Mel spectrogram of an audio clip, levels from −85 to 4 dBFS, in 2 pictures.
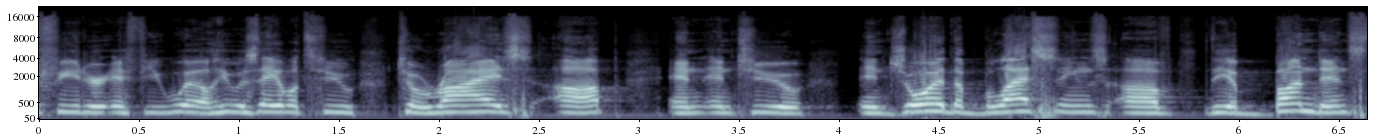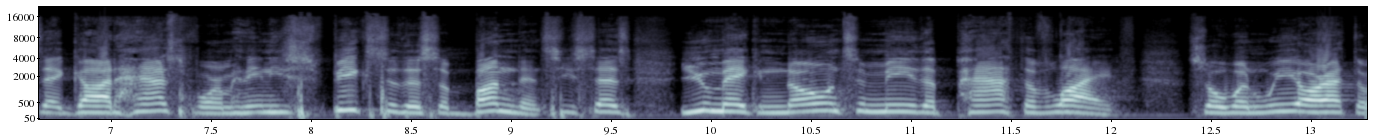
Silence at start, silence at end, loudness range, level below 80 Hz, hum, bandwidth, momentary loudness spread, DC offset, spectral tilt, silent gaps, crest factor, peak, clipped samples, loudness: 0 s; 0 s; 3 LU; -56 dBFS; none; 17 kHz; 9 LU; 0.3%; -5.5 dB/octave; none; 16 dB; 0 dBFS; under 0.1%; -16 LUFS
